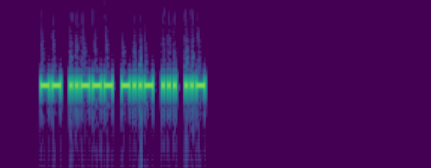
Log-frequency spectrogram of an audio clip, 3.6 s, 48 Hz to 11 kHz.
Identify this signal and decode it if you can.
Morse code, heard as a keyed tone, about 48 wpm, 700 Hz. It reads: M2XSU
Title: Code Groups - 5 Letter:Numbers - 50wpm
